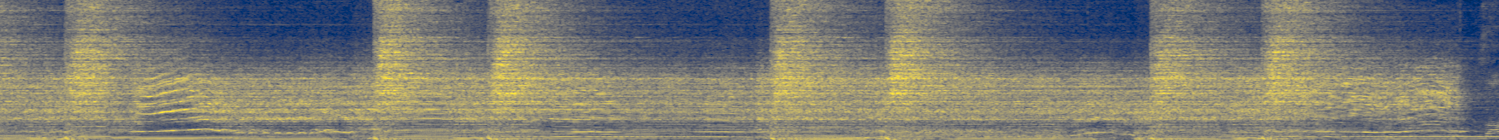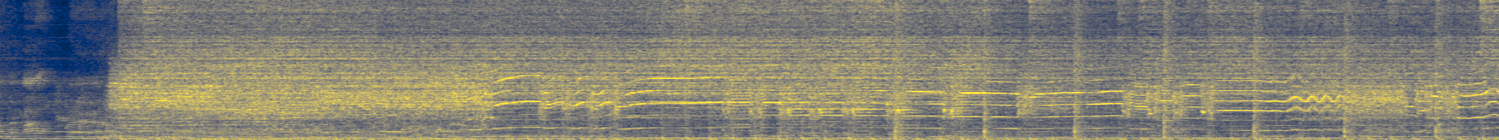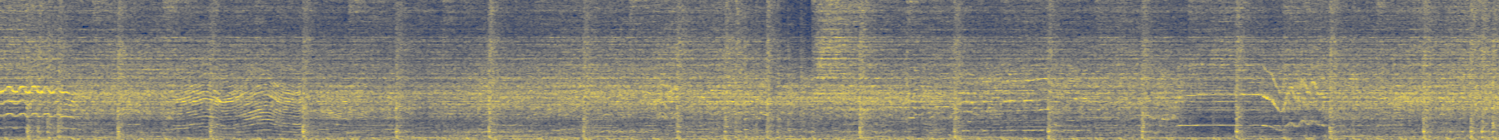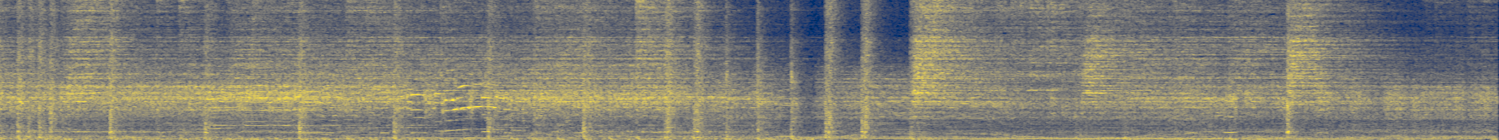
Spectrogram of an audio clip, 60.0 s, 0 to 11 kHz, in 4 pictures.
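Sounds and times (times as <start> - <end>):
drum kit: 0.0 - 14.7, 16.1 - 59.9
bass guitar: 0.0 - 59.9
distorted electric guitar lead: 0.0 - 59.9.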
